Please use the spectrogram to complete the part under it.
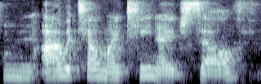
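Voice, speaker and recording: This middle-aged woman, an interview guest who works as an author and life coach, speaks slowly and animatedly in a voice that sits low. The chat is casual and reflective, recorded as dull lo-fi call audio.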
